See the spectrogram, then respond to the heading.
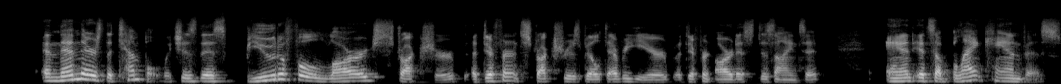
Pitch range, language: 125-155 Hz, English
